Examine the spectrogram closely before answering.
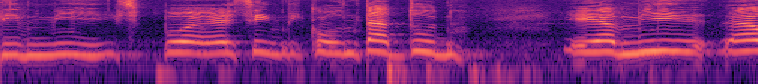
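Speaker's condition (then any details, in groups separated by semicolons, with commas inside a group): Cerebral palsy; from birth, medical negligence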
